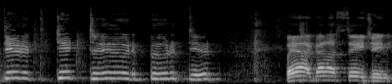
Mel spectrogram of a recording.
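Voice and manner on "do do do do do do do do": high sung ringtone tune. Retold or imitated. Teasing about the ringtone, high sung tune.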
